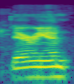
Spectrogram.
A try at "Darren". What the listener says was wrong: My name's Darren, not Darian. You're adding an extra syllable in my name. You're calling me Darian, and my name's Darren.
